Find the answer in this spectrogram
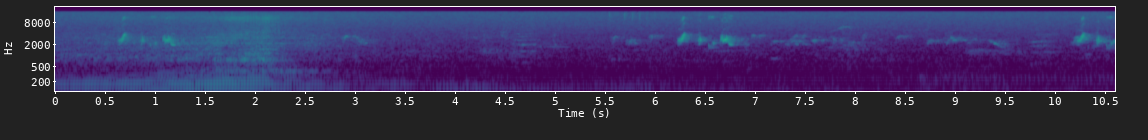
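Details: Red-whiskered bulbul used as a decoy during bird trapping on 21 December 2015, giving short bright warbled phrases in clusters from about six seconds on, after a loud low rumble of background noise fades.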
